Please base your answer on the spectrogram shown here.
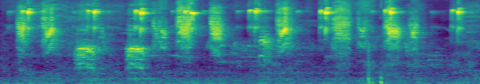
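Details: Black drongo giving harsh, rasping notes repeated about twice a second, with a few lower nasal notes, and a squirrel calling too, whose chattering may be mixed in.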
